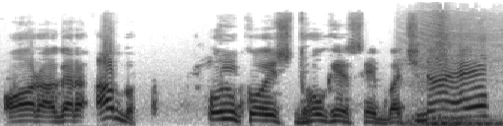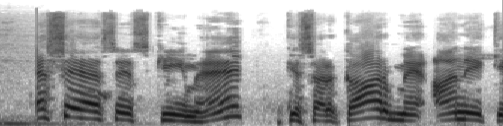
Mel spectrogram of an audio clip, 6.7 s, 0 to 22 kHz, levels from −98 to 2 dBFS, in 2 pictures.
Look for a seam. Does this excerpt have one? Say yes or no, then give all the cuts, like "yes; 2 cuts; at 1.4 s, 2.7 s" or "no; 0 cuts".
yes; 1 cut; at 3.6 s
